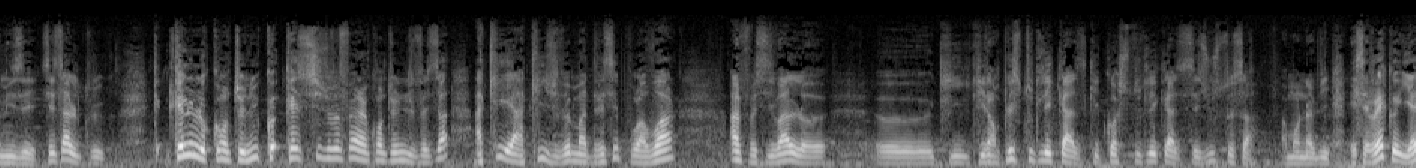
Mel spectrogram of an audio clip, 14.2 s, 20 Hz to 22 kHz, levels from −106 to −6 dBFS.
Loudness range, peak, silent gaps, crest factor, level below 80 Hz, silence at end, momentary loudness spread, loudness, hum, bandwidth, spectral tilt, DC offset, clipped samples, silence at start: 7 LU; -8 dBFS; none; 22 dB; -60 dBFS; 0 s; 15 LU; -31 LUFS; none; 13 kHz; -6.5 dB/octave; under 0.1%; under 0.1%; 0 s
